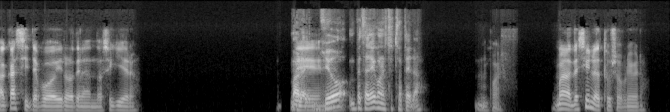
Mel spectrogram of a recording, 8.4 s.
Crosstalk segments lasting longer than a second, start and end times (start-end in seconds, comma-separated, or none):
none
